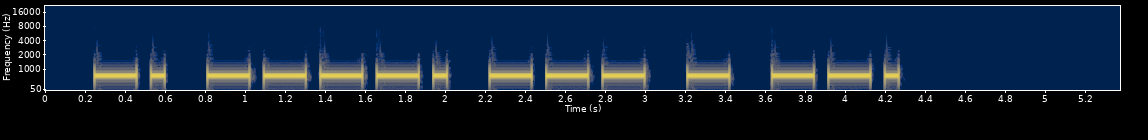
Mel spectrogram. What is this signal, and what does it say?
Morse code, heard as a keyed tone, about 17 wpm, 700 Hz. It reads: N9OTG
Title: USA Callsign DE Callsign - 5 Characters - 17wpm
